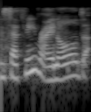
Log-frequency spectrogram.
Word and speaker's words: Stefanie Reinold: So I'm Stefanie Reinold.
